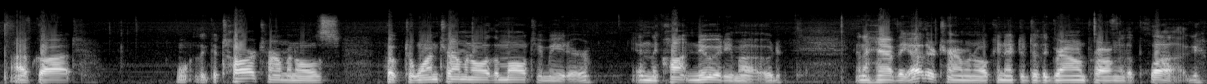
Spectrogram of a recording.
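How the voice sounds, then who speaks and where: A man giving an informal hands-on technical demonstration in a halting, matter-of-fact way, as a repair hobbyist. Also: low-pitched, fairly even intonation, poor audio. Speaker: amplifier repair hobbyist demonstrating his work.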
